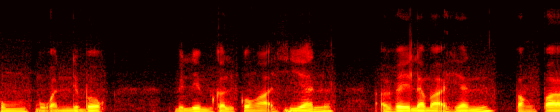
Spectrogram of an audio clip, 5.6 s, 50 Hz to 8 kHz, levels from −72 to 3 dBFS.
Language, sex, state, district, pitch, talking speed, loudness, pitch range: Mizo, male, Mizoram, Aizawl, 100 Hz, 130 wpm, -20 LUFS, 90-105 Hz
